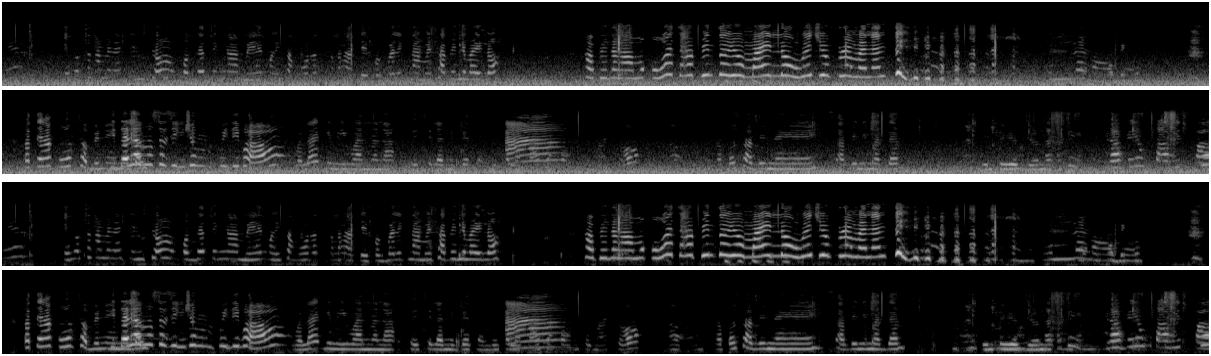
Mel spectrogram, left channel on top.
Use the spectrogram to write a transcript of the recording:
Pumunta kami ng Tinsong. Pagdating namin, mga isang oras kalahati. Pagbalik namin, sabi ni Milo, sabi ng amo ko, what happened to you, Milo? Where's your permanente? Wala, sabi ko. Pati ako, sabi ni Idala mo sa Sinchong, pwede ba? wala, giniwan man na sila ni Beth nandun sa lakas ako ang pumasok. Oo. Tapos sabi ni Madam, interview yun. Kasi grabe yung pawis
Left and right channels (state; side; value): noise; left; rumble, 4 dB below the sound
